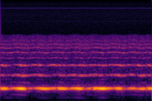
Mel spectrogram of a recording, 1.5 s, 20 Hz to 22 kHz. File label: SYN K-2000, Roland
